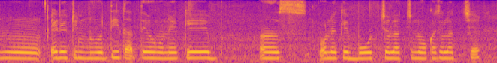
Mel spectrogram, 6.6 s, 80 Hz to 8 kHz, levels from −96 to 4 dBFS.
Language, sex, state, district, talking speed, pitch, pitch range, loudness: Bengali, female, West Bengal, North 24 Parganas, 100 wpm, 245 Hz, 240-250 Hz, -16 LUFS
